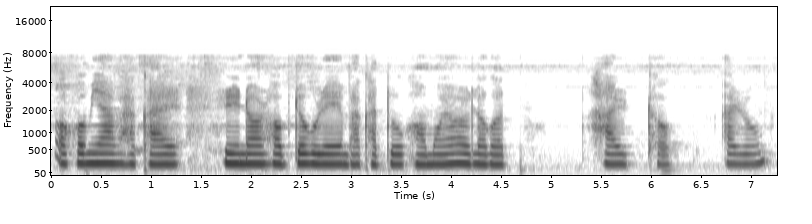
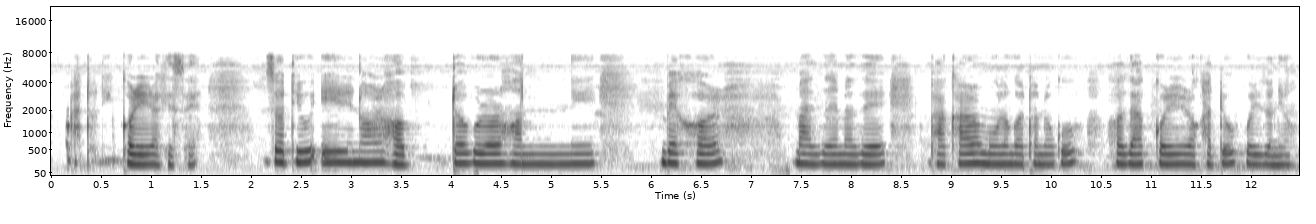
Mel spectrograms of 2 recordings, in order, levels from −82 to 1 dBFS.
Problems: none marked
